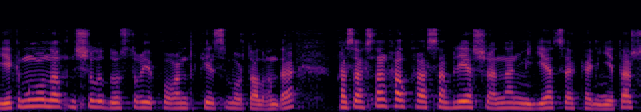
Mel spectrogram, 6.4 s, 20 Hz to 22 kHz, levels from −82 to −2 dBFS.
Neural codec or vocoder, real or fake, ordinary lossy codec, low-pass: none; real; none; none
